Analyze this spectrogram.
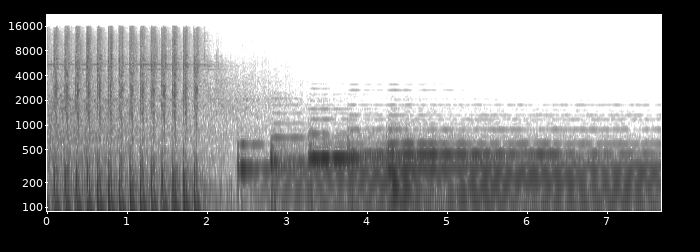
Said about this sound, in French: Trois hommes sont juchés dessus. Ils sont armés. Et soudain, ils tirent.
